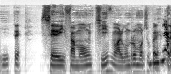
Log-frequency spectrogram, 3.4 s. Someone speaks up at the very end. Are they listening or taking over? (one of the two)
taking over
